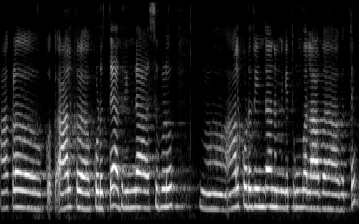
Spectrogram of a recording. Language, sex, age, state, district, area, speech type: Kannada, female, 60+, Karnataka, Chitradurga, rural, spontaneous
